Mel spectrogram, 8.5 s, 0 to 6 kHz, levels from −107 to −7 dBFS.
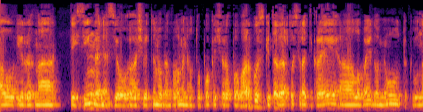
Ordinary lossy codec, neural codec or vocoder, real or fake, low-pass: MP3, 24 kbps; none; real; 5.4 kHz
